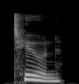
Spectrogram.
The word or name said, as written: toon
